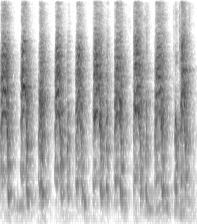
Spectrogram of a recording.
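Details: Chukar partridge from Samarkand calling close by with loud, harsh, squawking notes repeated about three times a second in an even rhythm.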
